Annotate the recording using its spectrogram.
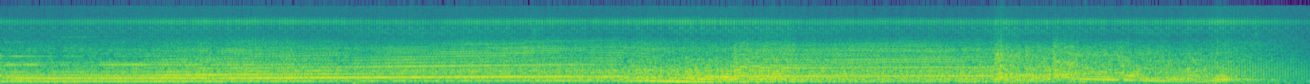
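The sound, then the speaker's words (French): A car drives slowly through narrow, poorly lit streets in Paris, its engine humming steadily, then easing down and revving again with shifting pitch before fading at the end. No one speaks. “Elle a arrêté sa voiture dans une de ces rues étroites, presque pas éclairées, pavées, pleines de détritus à terre, sentant l'urine, poubelles débordant, encombrant sur les trottoirs.”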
